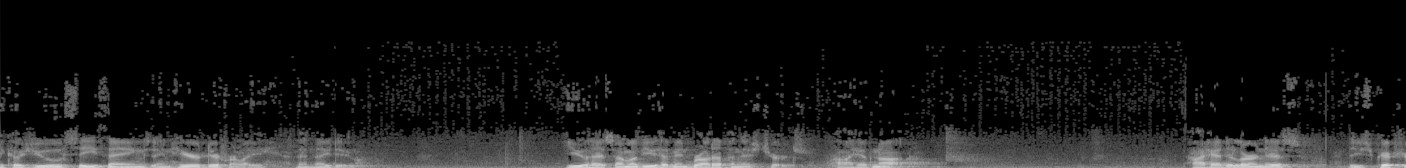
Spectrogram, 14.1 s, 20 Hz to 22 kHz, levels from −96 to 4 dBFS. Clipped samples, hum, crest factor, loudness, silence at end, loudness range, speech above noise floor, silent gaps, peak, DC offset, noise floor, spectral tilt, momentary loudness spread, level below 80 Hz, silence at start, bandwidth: under 0.1%; none; 18 dB; -22 LUFS; 0 s; 9 LU; 26 dB; none; -6 dBFS; under 0.1%; -47 dBFS; -9 dB/octave; 18 LU; -50 dBFS; 0 s; 11.5 kHz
